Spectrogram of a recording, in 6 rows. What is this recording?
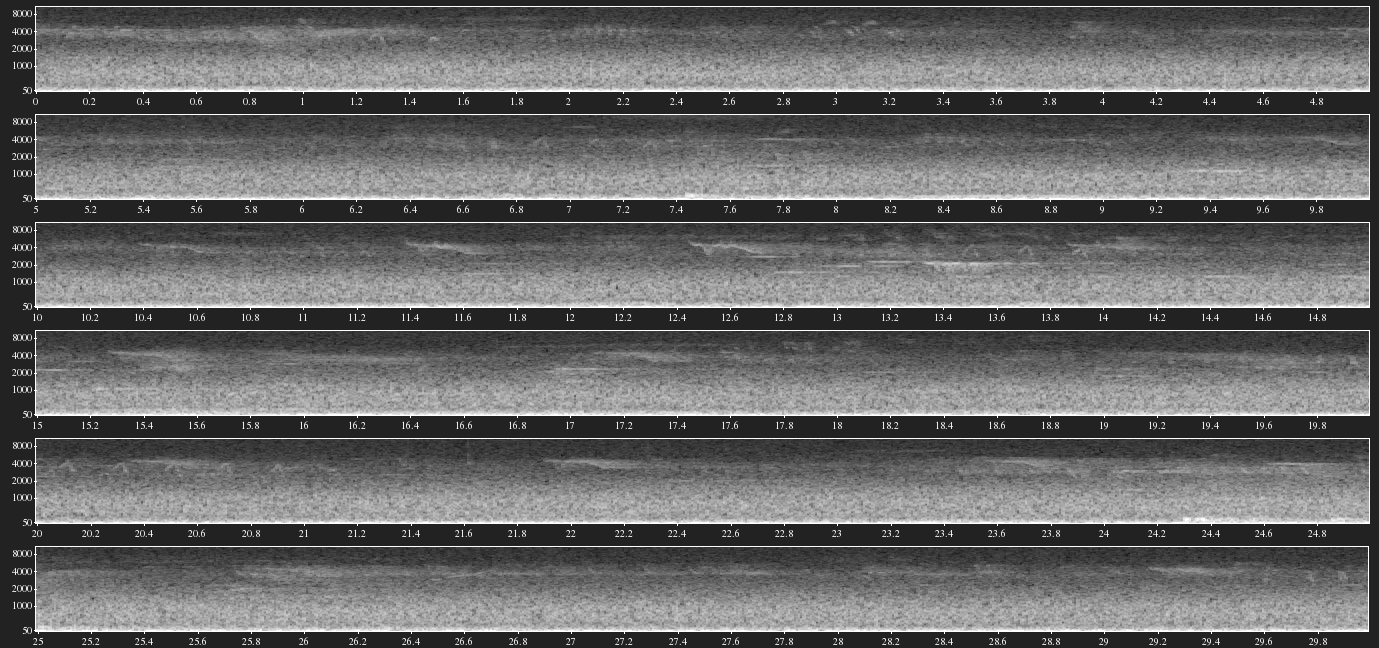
Soundscapes > Urban
Recorded 15:06 24/12/25 In this ambience are mainly tuis and chaffinches, but also greenfinches, silvereyes, fantails etc. There’s some distant traffic and a playground where some drum sound comes from throughout the recording. Also two dog walkers, and a bit of wind in the middle. Zoom H5 recorder, track length cut otherwise unedited.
